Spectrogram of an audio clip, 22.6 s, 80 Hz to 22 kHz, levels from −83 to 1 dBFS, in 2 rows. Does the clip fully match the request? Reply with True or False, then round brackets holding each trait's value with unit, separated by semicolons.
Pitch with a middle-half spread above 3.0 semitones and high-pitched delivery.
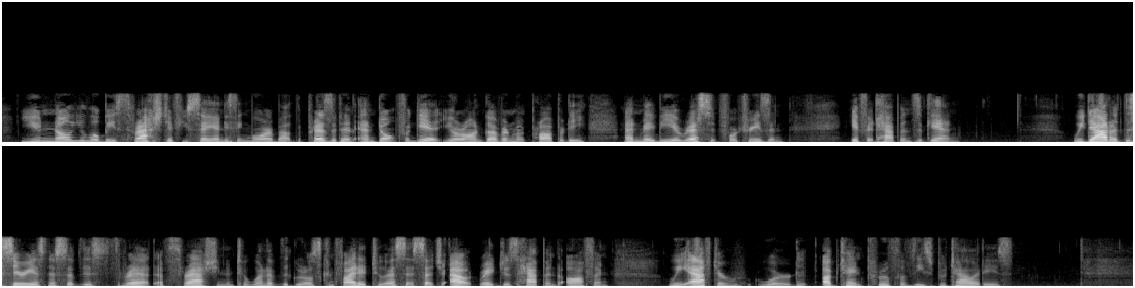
False (2.4 semitones; 215 Hz)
